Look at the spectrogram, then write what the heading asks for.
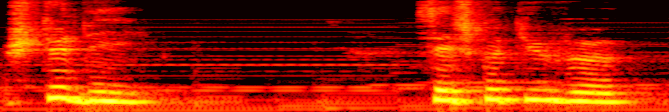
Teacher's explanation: Now, there are also a series of little mute words, little je, te, ce, que, little words that come together like that, and they are called fixed forms, and they're always supposed to be pronounced like that. So when you have je and te together, it's always going to be pronounced chte. And when you have ce and que together, it's always going to be pronounced ske.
